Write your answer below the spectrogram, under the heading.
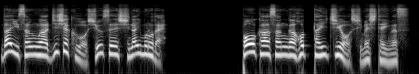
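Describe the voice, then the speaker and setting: Male reader as learned male detective, didactic and assured, high lively voice, mystery audiobook. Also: normal speed, dry recording, clean studio sound. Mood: patient, instructive. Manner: didactic, articulate. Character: male detective scientist, assured, patiently explaining his deductions. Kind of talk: dramatised audiobook reading.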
